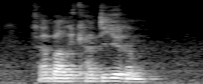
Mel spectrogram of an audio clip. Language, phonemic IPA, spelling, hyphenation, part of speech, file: German, /fɛɐ̯baʁikaˈdiːʁən/, verbarrikadieren, ver‧bar‧ri‧ka‧die‧ren, verb, De-verbarrikadieren.ogg
- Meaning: to barricade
